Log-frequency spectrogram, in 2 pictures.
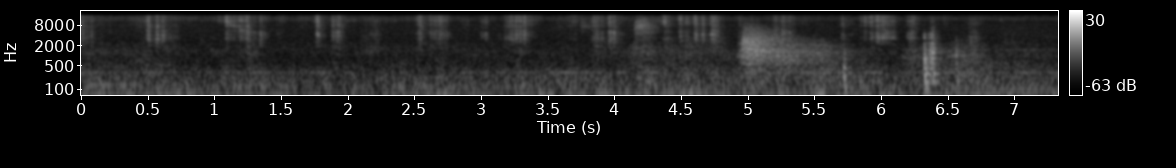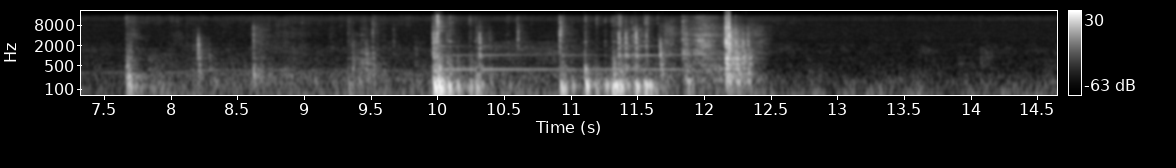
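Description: Kitchen knife peeling and cutting raw potatoes on a wooden board: light clicks and a short scrape at first, then a quick run of sharp knocks in the second half, loudest for about two seconds, with a faint ringing tone through them.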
